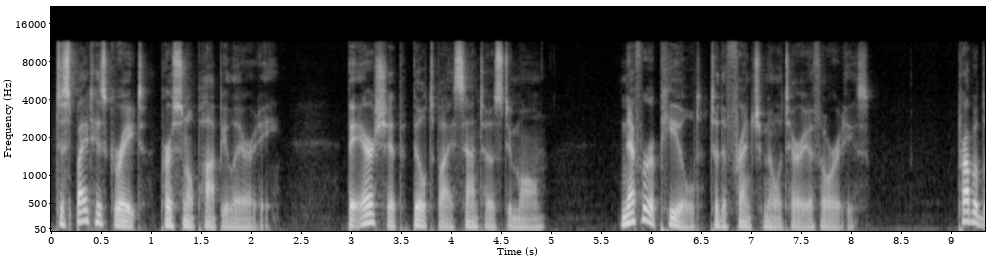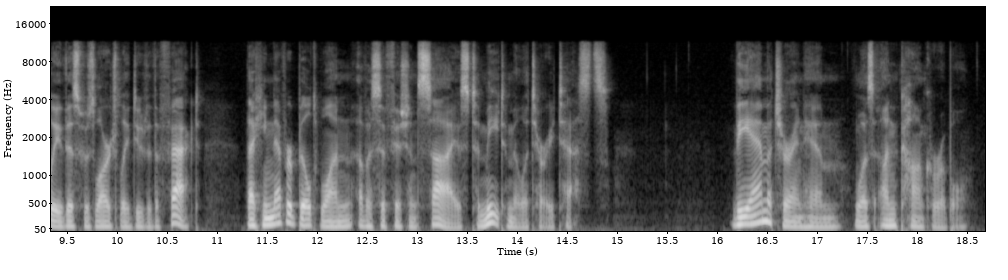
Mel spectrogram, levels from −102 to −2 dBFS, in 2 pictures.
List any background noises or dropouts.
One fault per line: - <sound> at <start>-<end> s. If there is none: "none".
none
